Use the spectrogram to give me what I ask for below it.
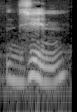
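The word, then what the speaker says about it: djinn: Dijin, pronounced jin and variously spelt as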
